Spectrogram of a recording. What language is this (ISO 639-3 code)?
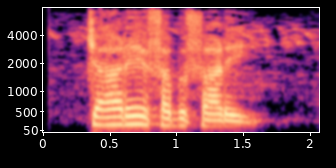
sbn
